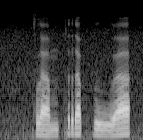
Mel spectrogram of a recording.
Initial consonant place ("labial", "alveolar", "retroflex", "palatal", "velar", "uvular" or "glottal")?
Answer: velar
